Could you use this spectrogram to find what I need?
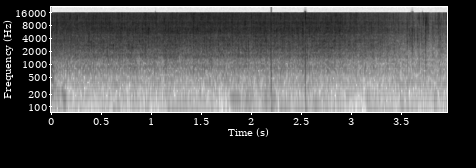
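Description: Tongs clink against a pan.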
